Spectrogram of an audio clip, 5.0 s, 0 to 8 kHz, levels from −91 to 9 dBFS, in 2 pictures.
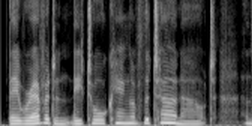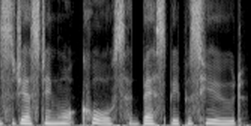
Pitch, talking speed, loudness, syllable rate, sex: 195 Hz, 190 wpm, -19 LUFS, 5.5 syllables/s, female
